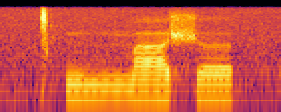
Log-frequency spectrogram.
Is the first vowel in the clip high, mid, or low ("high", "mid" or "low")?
high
